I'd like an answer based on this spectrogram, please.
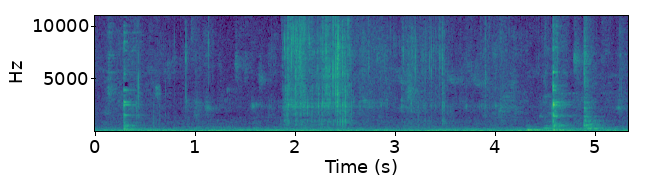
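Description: Silicone spatula stirring and scraping rice flour being mixed with hot water in a bowl: soft, intermittent crumbly scrapes and rustles, a few strokes a couple of seconds apart, over a faint low hum.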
